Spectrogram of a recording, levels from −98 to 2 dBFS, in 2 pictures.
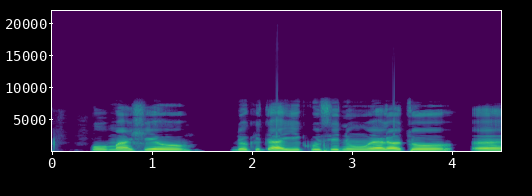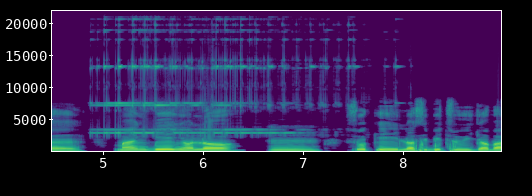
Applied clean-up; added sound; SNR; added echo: classical method Wiener filter.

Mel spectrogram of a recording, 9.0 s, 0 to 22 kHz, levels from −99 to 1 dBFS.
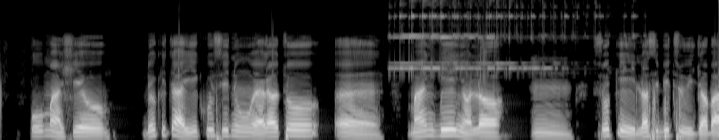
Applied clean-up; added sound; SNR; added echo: classical method spectral subtraction.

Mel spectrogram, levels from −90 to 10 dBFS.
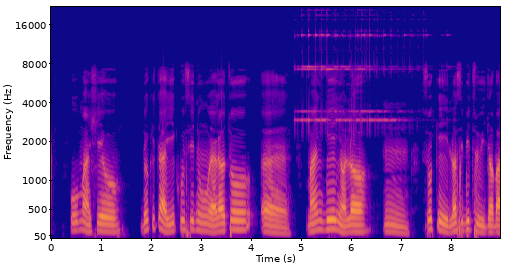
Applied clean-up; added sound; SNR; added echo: classical method log-MMSE.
